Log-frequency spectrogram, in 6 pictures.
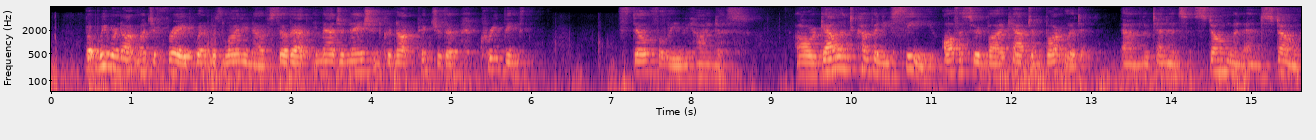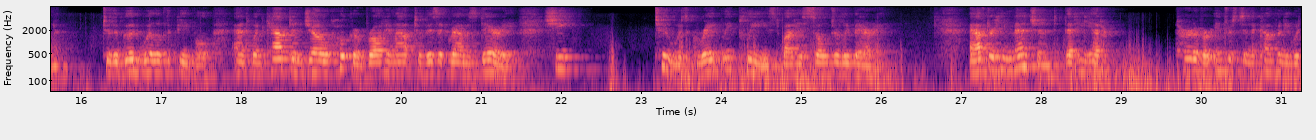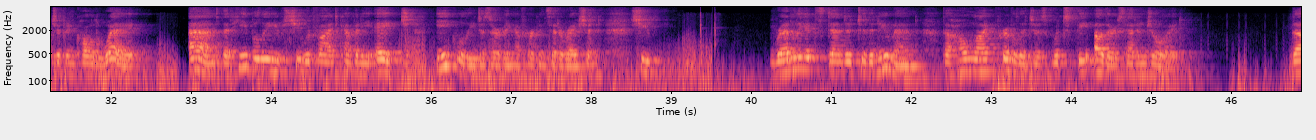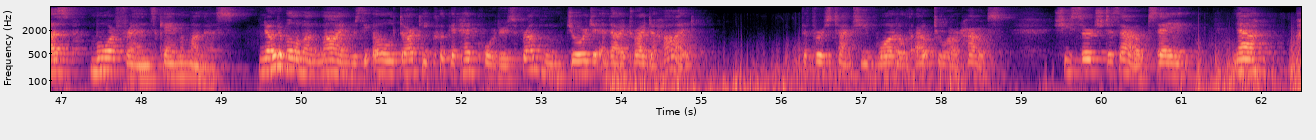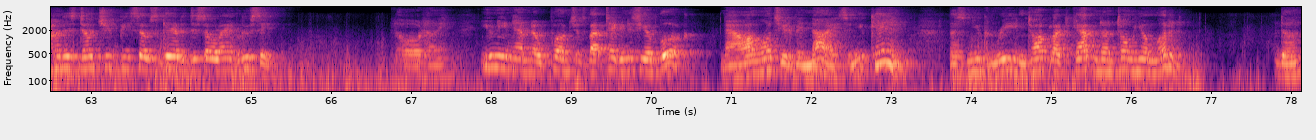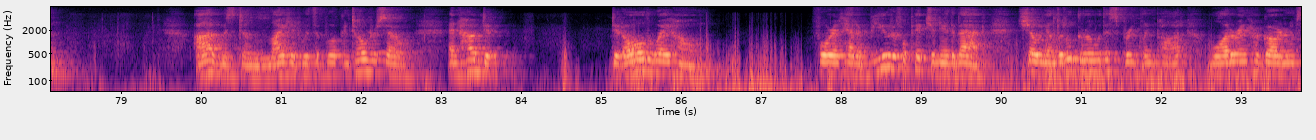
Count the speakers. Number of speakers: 1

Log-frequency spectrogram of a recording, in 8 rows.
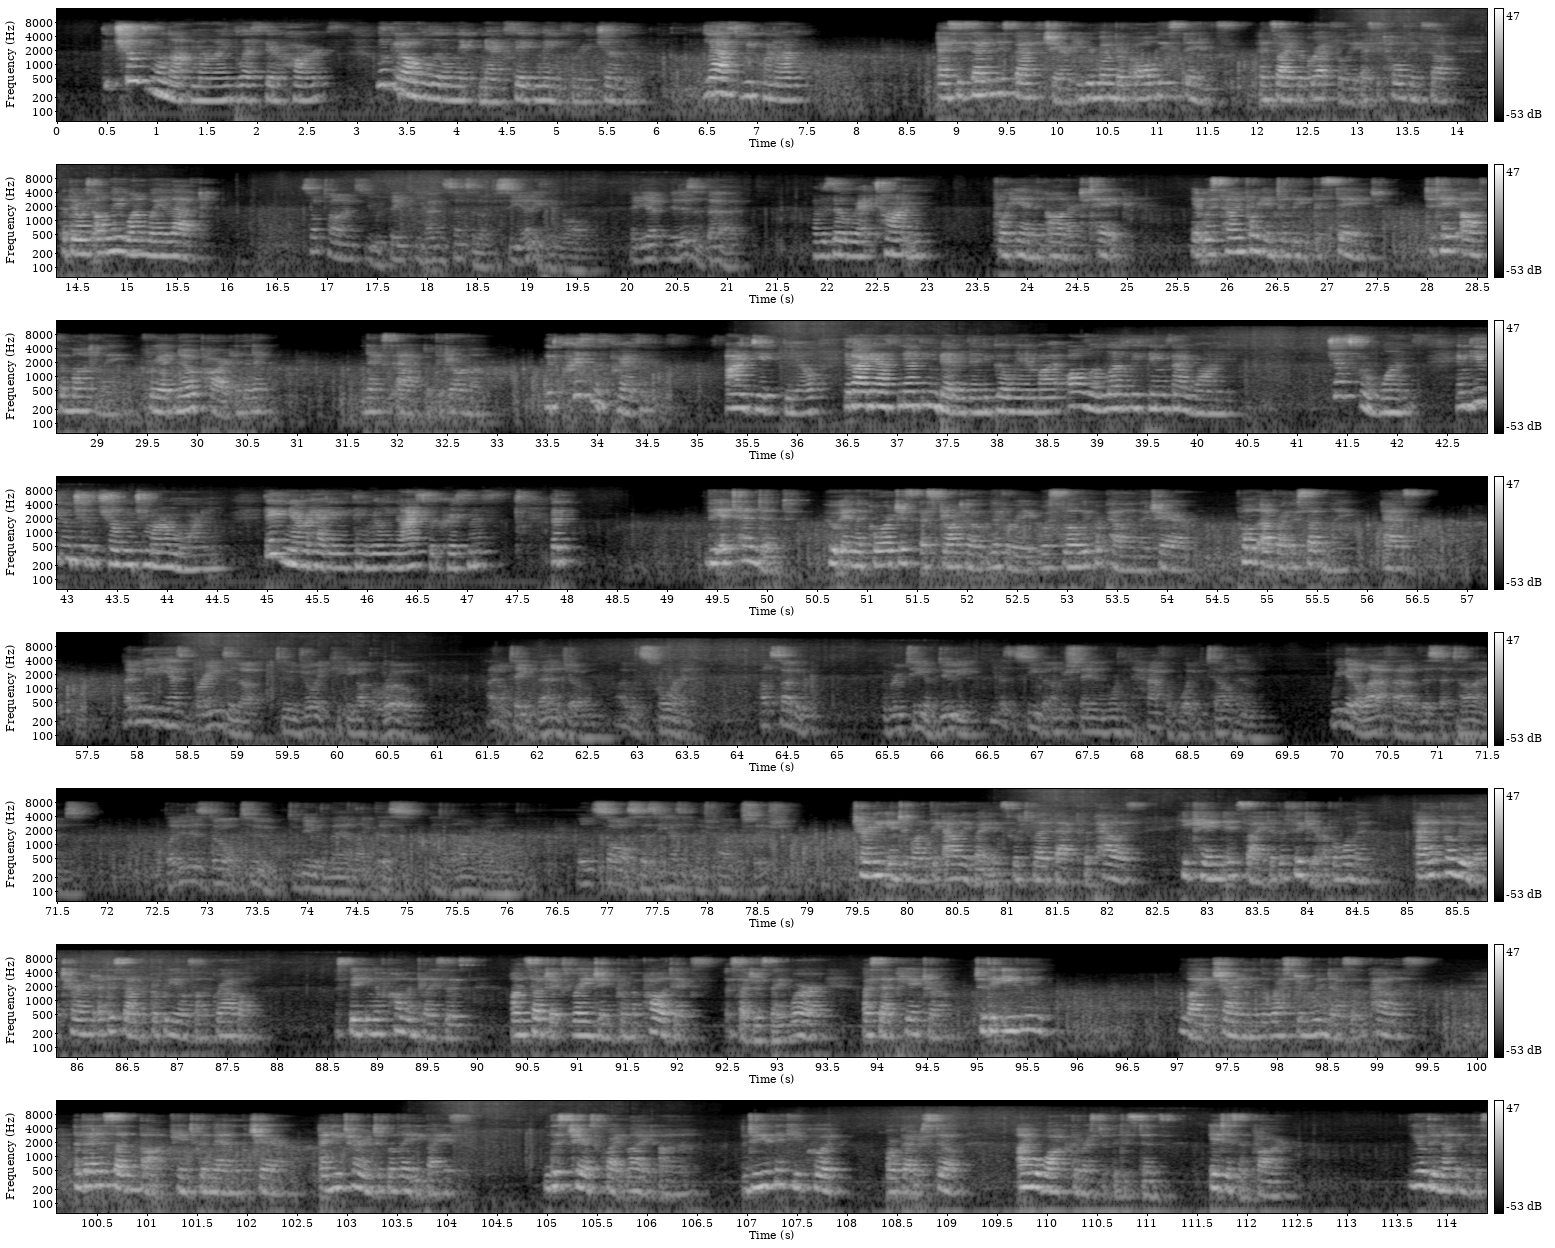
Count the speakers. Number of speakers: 3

